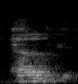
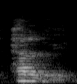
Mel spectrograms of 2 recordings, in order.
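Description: The two takes are said the same way.

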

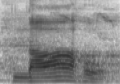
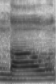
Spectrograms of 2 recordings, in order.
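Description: First: The word is said with a final ho sound. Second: The word is said with a final u sound. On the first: It means husband or master. The speaker calls it right. "ਨਾਹੋ ਦਾ ਅਰਥ ਹੈ ਪਤੀ" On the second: It means name. The speaker calls it wrong. "ਇਹਨੂੰ ਨਾਉ ਨਹੀਂ ਬੋਲਣਾ"

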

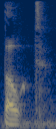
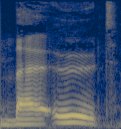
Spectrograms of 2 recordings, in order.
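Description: First: The vowel is short and single. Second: The vowel is a long two-part glide. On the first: "Whereas American is very short and quick" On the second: "Australians tend to elongate a lot with their vowels, and certainly they create what's called diphthongs"

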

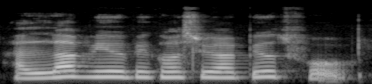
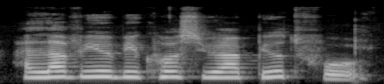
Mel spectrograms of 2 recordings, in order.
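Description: The two takes are said the same way.

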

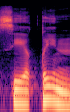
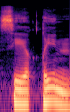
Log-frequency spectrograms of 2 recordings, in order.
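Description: Both takes have the same delivery.

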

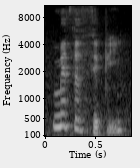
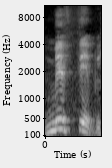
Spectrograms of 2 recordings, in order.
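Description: First: It is said in full, with every syllable. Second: It is said clipped, with letters left out.

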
